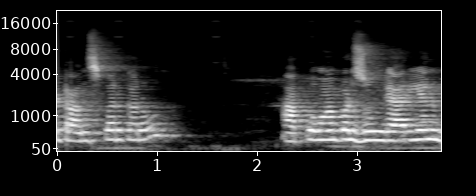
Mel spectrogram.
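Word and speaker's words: Dzungarian: आपको वहां पर जुंगारियन बेसिन दिखाई दे रहा हो। डी is silent.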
